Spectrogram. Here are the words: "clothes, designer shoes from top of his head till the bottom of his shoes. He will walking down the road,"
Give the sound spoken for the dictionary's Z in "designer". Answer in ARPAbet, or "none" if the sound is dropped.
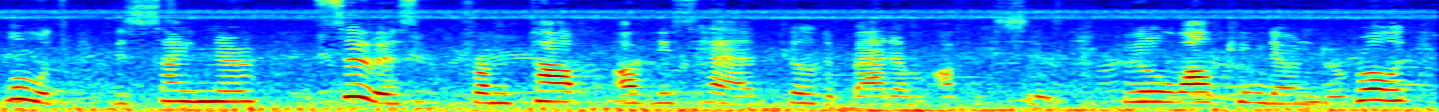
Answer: S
